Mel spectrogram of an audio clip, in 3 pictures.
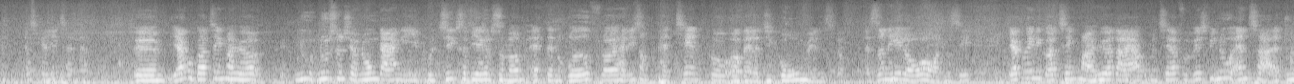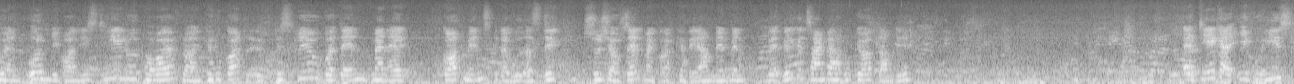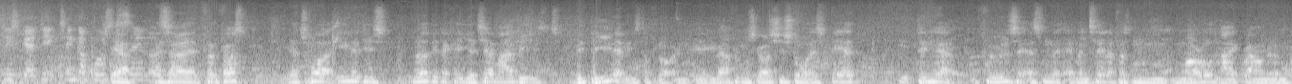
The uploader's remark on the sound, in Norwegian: (dårlig lyd)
